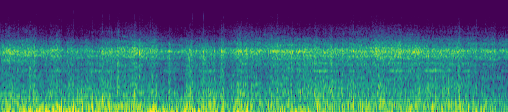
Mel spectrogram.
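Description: Freight train of empty centerbeam flatcars rolling past: a steady rumble and clatter of steel wheels on the rails, with many light clicks and a steady high-pitched tone over it.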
